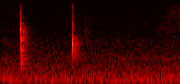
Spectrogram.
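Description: Snooker balls click sharply as a cue strikes.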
